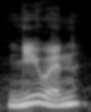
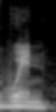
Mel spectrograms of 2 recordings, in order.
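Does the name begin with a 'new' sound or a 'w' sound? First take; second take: new; w. First: The name begins with a 'new' sound. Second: The name begins with a 'w' sound. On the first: The speaker calls it wrong. "my um, pronunciations for the word" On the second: The speaker calls it right. "what should be"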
